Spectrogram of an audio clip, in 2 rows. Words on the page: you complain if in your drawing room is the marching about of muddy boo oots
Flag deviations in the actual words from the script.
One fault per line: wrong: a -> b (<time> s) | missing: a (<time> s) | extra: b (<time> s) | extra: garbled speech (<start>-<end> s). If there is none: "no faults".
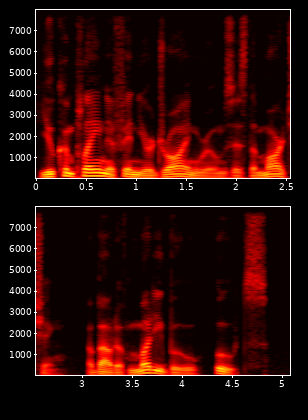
wrong: room -> rooms (1.6 s)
